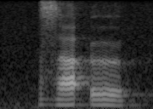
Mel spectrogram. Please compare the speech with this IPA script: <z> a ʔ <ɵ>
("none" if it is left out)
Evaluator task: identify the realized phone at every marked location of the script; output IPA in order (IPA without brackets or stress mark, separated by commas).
z, ɵ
